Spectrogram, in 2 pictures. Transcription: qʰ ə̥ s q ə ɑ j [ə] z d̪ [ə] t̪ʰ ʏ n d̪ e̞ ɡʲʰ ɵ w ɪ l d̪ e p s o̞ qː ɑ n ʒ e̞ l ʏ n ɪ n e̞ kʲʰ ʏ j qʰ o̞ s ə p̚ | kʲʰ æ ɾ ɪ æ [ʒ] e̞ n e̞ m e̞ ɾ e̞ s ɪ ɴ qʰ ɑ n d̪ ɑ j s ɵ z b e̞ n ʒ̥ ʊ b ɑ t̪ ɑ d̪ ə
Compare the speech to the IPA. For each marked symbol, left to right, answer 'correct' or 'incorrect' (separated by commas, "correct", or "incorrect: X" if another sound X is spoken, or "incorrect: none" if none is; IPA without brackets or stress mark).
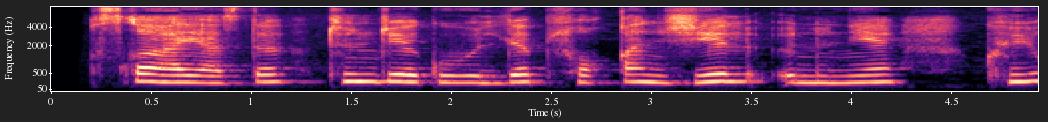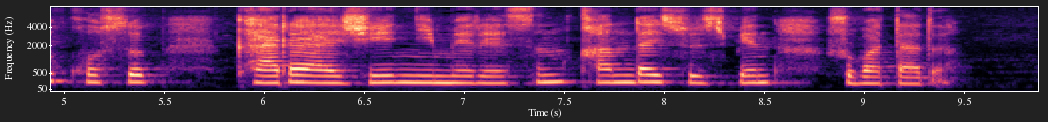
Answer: incorrect: ɑ, correct, correct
